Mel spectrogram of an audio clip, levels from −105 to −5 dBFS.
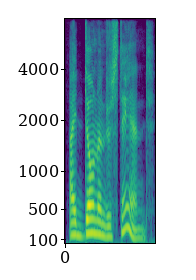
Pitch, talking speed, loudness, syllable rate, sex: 160 Hz, 135 wpm, -19 LUFS, 4.1 syllables/s, male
